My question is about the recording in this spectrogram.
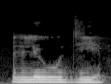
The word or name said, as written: люди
